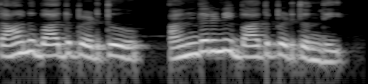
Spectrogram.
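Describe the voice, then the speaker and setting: A woman's voice: a little high, lively intonation, normal speed, mellow, close to an everyday voice. A woman voicing a stern, protective young man who speaks seriously and firmly. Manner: serious, firm.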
